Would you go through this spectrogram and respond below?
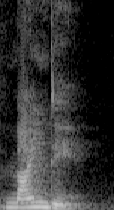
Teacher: when we have a number that finishes with a zero usually the t y sounds like a d y so we don't say 90 we say 90. if you say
